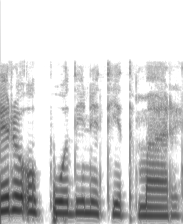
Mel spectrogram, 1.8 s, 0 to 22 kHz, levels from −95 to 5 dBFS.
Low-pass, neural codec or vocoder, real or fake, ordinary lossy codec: 7.2 kHz; none; real; none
